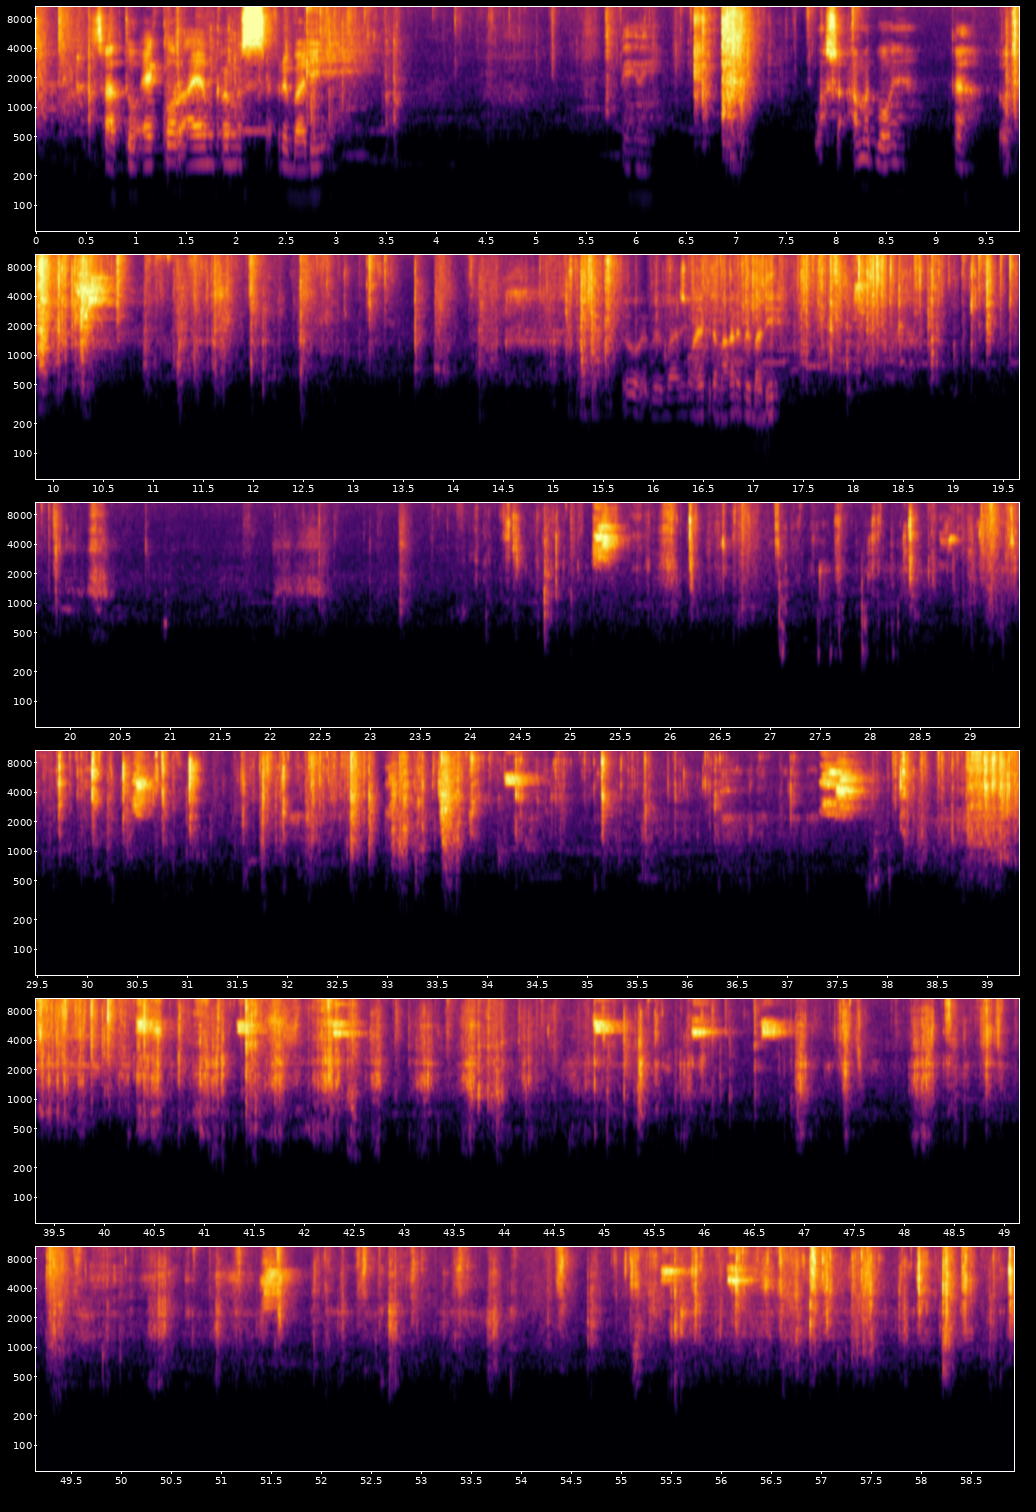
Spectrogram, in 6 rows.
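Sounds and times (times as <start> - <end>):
person chewing crispy fried chicken: 10.0 - 20.4, 23.3 - 58.9.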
